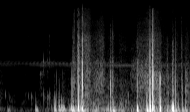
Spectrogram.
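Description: Low gurgling and bubbling stomach growls in irregular bursts, ordinary hunger rumbling of the gut.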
